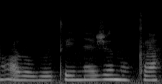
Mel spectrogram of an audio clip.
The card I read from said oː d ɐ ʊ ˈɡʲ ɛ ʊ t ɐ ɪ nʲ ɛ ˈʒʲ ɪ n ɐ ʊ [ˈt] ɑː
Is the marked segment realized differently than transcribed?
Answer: yes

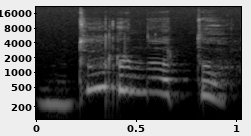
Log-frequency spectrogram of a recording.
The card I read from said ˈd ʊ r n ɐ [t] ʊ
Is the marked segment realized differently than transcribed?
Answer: no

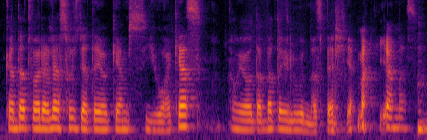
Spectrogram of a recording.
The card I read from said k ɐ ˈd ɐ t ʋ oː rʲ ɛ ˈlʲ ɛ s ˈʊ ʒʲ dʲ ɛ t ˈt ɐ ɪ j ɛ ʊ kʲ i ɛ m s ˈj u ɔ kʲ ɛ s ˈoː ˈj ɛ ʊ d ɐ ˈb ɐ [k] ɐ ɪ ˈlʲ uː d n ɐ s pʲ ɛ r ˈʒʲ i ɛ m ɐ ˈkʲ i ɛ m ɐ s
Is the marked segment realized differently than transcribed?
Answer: yes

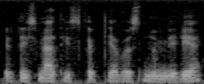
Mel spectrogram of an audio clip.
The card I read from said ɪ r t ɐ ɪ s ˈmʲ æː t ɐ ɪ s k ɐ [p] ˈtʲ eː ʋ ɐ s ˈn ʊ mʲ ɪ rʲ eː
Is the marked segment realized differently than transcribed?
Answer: no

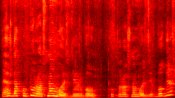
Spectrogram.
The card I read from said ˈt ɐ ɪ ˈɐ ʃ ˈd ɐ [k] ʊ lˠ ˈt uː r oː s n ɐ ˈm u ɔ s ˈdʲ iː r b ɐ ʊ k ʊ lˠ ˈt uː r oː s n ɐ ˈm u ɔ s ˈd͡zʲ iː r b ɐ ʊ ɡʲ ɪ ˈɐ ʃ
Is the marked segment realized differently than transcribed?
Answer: no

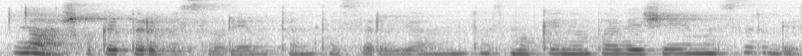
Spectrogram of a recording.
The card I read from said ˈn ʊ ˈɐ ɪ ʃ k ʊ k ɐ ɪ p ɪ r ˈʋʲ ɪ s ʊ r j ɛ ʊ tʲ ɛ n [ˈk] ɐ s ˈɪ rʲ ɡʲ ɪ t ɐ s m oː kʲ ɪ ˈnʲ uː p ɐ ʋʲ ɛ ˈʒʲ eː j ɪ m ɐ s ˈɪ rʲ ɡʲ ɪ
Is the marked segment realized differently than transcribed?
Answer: yes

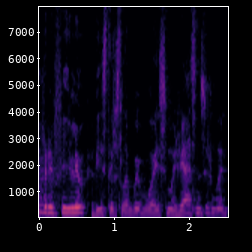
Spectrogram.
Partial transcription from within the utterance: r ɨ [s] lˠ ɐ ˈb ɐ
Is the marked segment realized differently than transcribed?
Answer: no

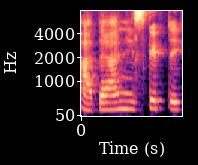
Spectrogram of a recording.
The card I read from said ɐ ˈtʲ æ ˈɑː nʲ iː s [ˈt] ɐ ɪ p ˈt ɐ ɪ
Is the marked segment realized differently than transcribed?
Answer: yes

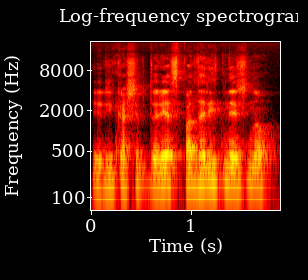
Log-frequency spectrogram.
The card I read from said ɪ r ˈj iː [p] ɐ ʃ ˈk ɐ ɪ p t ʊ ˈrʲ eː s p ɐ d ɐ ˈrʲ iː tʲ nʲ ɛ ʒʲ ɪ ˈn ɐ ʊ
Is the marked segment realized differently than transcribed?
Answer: yes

